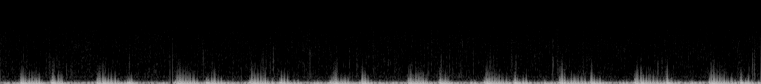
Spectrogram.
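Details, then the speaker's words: Amplified heart sounds, low muffled regular thumping at roughly 79 beats a minute with steady hum, heard through an electrical stethoscope in a 1930 animated film, letting a whole room of students or consultants listen simultaneously. "a whole room full of students or consultants can now listen to the same heart or body sounds at the same time"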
